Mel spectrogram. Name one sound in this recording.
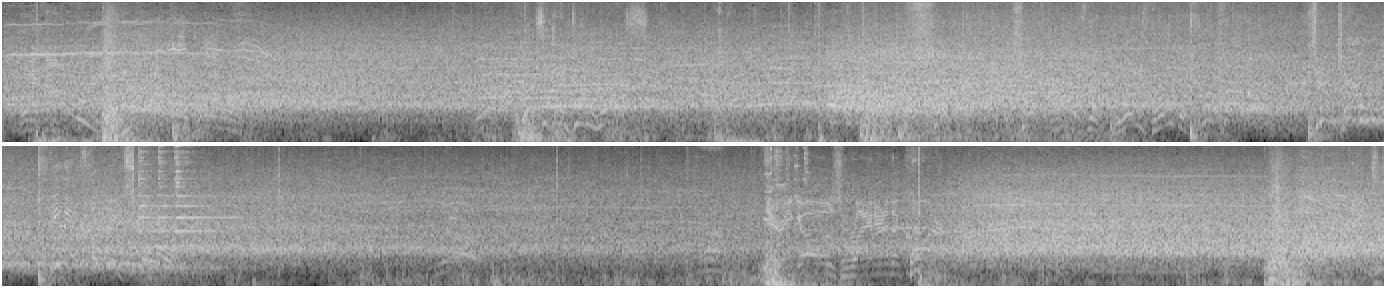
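Wrestlers' bodies slam heavily onto a ring mat.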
